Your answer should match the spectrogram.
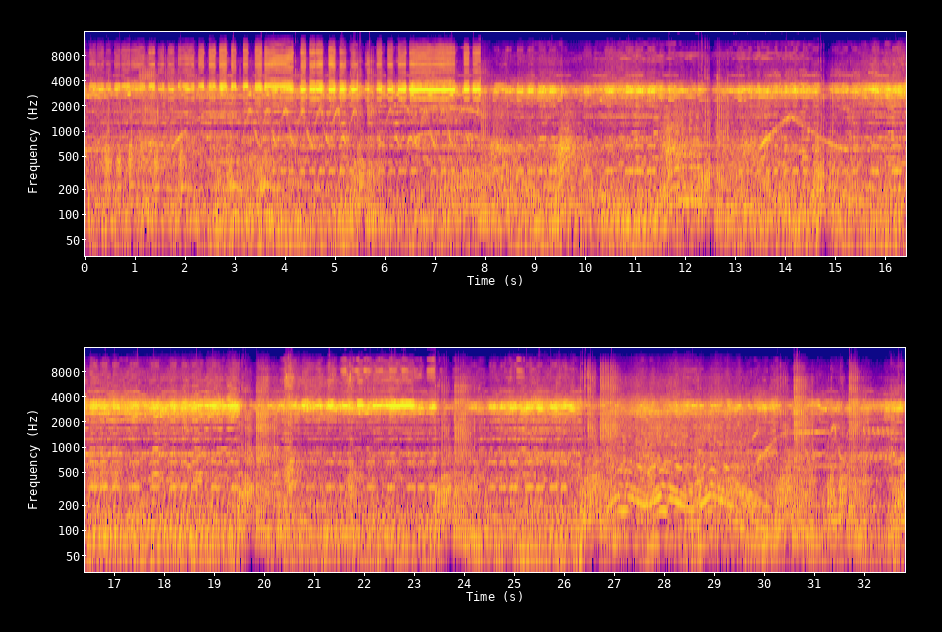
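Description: Motorcycles riding together in a slow convoy: engines running under heavy wind noise on the camera. Over them run steady tones that pulse on and off, and a single whistle-like tone rises and falls about halfway through.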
